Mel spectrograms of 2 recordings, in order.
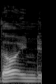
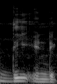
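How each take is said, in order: First: 'The' is said with a short 'uh' vowel. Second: 'The' is said with a long 'ee' vowel. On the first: The speaker calls it wrong. "द end नहीं कहते" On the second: The speaker calls it right. "दी end कहते हैं"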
